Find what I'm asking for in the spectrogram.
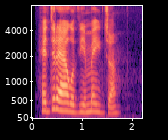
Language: Kikuyu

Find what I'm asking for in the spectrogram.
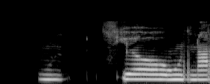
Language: Icelandic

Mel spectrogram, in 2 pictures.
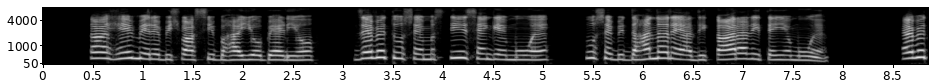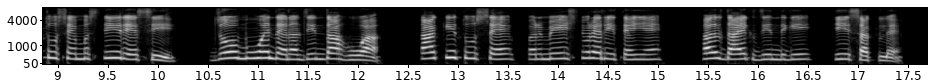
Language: Kullu Pahari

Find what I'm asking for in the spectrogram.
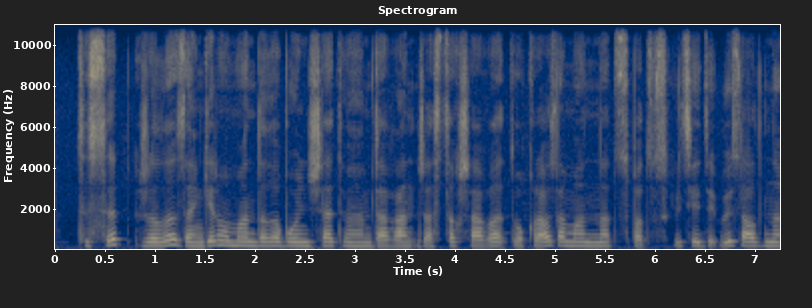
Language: Kazakh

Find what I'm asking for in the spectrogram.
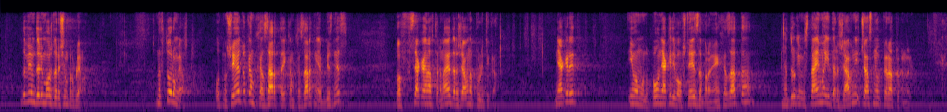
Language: Bulgarian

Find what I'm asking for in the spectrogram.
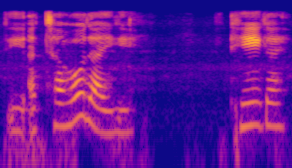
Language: Urdu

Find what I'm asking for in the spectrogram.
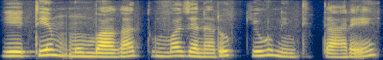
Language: Kannada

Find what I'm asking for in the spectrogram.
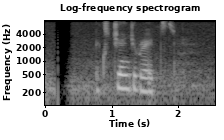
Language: Sinhala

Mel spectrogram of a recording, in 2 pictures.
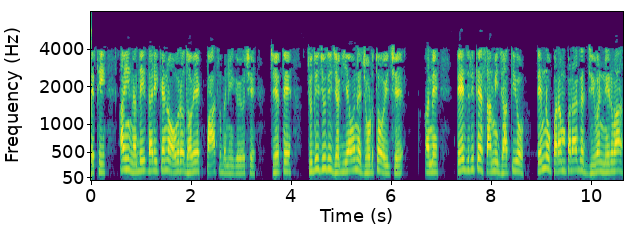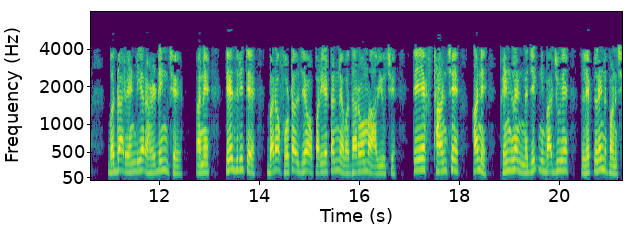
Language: Gujarati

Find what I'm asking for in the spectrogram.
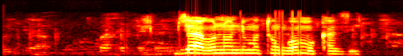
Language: Kinyarwanda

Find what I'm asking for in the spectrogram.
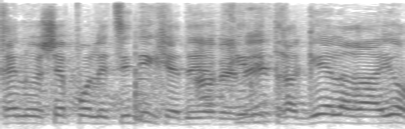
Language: Hebrew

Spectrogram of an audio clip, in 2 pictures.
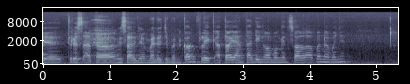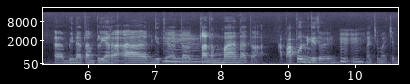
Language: Indonesian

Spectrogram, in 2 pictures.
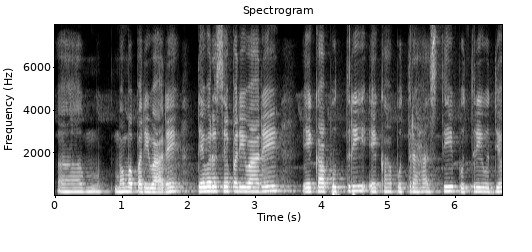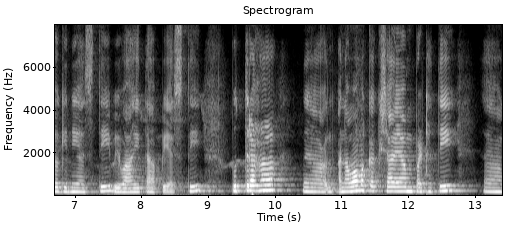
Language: Sanskrit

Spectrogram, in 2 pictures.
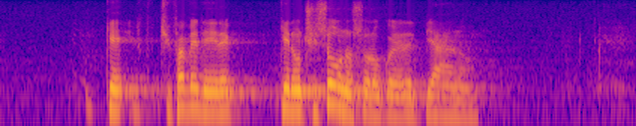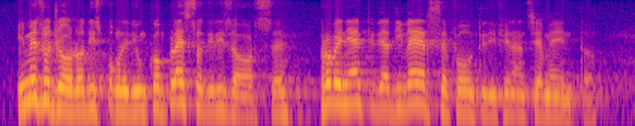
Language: Italian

